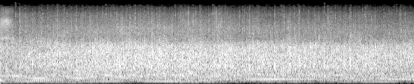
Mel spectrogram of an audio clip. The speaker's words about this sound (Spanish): ¿Cuánto le dan un aplauso a Dios?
